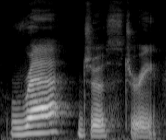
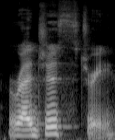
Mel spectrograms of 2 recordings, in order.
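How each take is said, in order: First: The stress is on the first syllable. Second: The stress is on a later syllable. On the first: The speaker calls it right. "the winning syllable in this word is the first" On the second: The speaker calls it wrong. "what I was saying was registry"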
